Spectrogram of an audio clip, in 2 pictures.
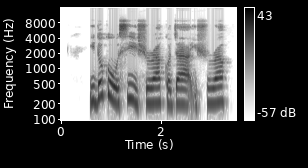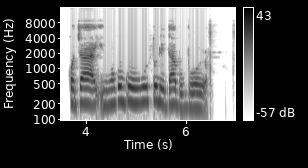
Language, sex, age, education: Yoruba, female, 15-29, tertiary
